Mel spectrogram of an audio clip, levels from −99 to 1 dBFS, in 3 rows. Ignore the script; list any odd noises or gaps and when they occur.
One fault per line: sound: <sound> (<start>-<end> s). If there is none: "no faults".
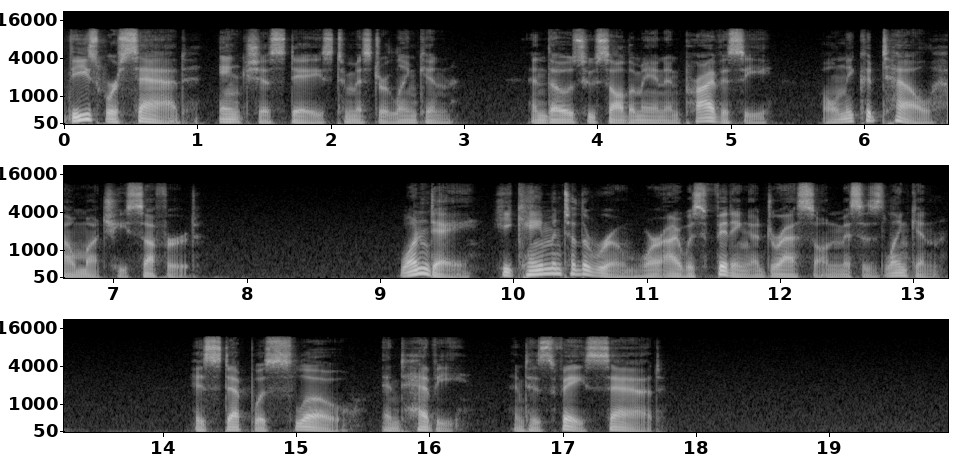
no faults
